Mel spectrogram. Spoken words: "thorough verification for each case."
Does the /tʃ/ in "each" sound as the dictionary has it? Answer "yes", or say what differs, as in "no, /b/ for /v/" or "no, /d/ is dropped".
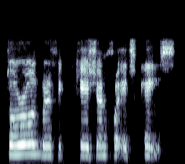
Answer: no, /s/ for /tʃ/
